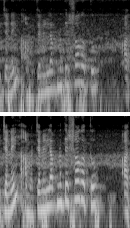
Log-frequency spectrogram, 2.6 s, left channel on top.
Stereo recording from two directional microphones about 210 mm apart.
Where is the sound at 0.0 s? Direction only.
40° right (ahead or behind).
